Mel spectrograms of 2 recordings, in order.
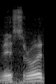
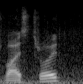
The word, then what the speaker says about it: Visceroid: that S there leads me to believe that very much should be pronounced Visceroid and not Viceroid. Because they're written as if it's just a change on vicious or viscous or anything Viscous. along those lines, because it's an S.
